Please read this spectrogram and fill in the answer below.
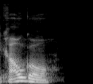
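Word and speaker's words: Gravgaard: Das ist, äh, wenn man sich so reinzieht, unseren Kader, wir hatten Frank Forst im Tor, Joris Mattheisen und, und hier Michael, Michael Grogard oder äh, Berger, wie spricht man den aus? Du bist doch Däne. – Michael Graugor. – Graugor, okay.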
